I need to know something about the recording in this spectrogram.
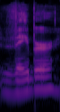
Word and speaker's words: Weber: you're in Europe Volkswagen just like we pronounce it Weber in Europe factories often choose to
